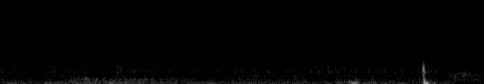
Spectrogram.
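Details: Female cat in heat, clinging to and throwing herself onto a neutered male cat indoors; low, steady rumbling purr running throughout, with two sharp knocks near the end.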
